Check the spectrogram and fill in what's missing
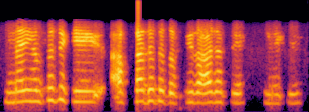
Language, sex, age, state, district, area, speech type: Urdu, female, 18-30, Bihar, Saharsa, rural, conversation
